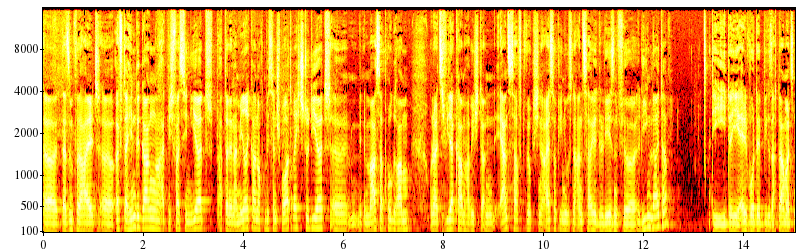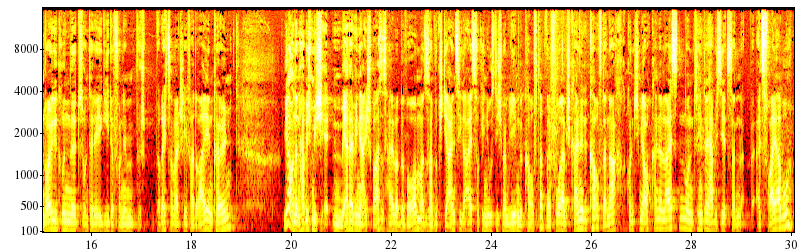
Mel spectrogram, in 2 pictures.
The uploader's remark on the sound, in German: LIVE von der SPOBIS20. Diesmal nach Düsseldorf - Die Eishockey Show live auf großer Bühne beim größten Sportbusiness-Kongress Europas.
